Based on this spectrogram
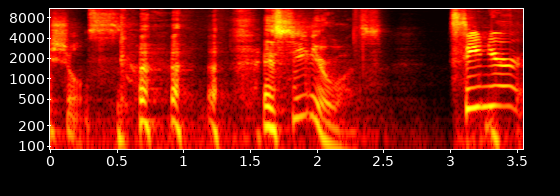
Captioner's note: laugh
